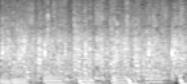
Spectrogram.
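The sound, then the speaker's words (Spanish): A recorded applause sound effect played on the live rock show Rockout from Mexico: dense, steady clapping from a sizeable crowd that fills the whole moment at an even level, with a faint low hum or tone beneath it. “Aplausos, maldita sea.”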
